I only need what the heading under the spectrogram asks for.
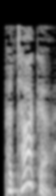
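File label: "pataca", British English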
